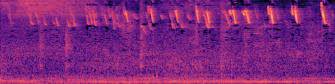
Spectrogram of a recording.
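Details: Saffron finch in warm-up song (fogueo or calentamiento): steady run of sharp, high, clipped notes, roughly two per second, growing louder toward the end, over a faint low hum.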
